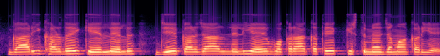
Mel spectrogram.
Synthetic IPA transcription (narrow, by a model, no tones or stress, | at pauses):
ɡaːɾikʰəɾd̪əjkeleːl | d͡ʒekəɾd͡ʒalelijeʋokɾakət̪ekːist̪mẽd͡ʒəmakəɾijə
